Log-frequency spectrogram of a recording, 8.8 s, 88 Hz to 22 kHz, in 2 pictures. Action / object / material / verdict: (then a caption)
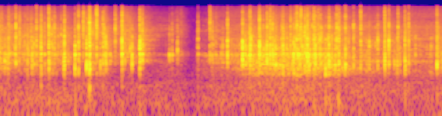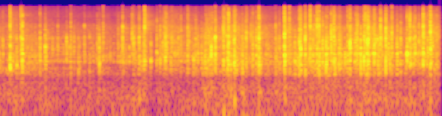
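scrape / roll of baking paper / paper / none. Long orange nails scratch along and press the surface of a rolled beige baking-paper roll resting on a counter. The result is a dense, crisp, crinkly rustle of quick scratches, bright and thin with no low end, pausing briefly just before the 2-second mark before continuing steadily.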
